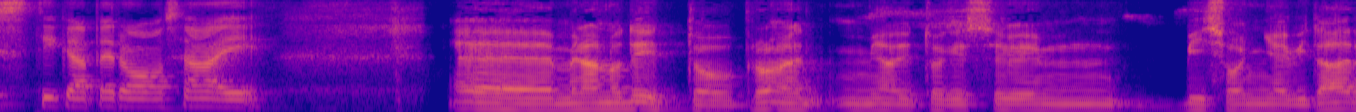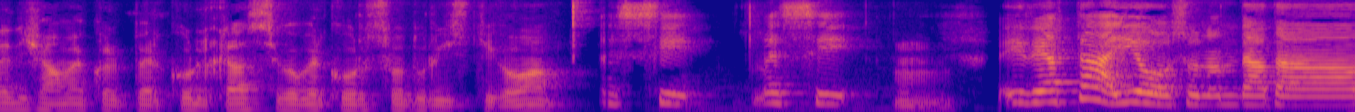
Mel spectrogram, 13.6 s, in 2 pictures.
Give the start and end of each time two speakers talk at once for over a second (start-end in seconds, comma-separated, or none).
none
